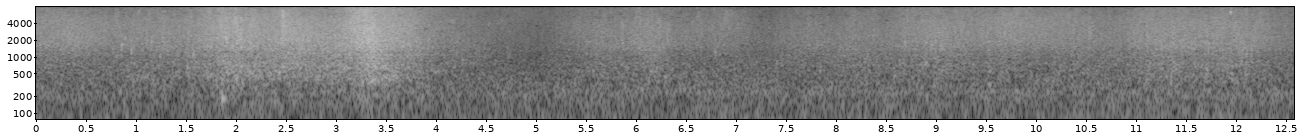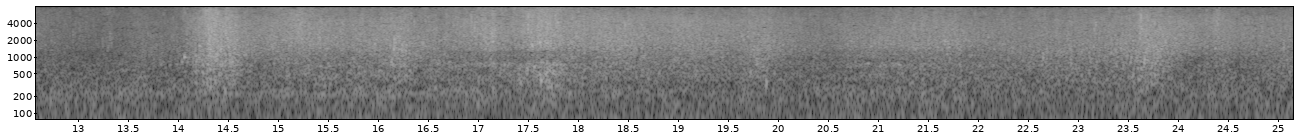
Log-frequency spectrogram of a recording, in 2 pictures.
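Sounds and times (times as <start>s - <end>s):
sea waves: 0.0s - 25.1s.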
